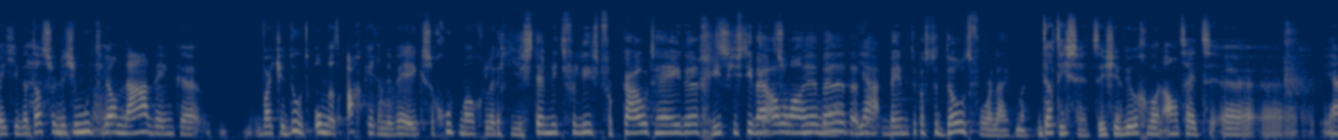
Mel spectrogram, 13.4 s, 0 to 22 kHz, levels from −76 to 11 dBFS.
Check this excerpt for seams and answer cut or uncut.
uncut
